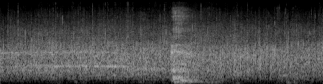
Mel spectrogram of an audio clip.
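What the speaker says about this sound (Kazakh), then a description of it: "Рахмет шапалақтарыңыз" Audience at a stand-up comedy concert applauding, a steady dense wash of clapping throughout with a brief louder burst near the middle, no voices over it.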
